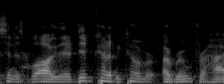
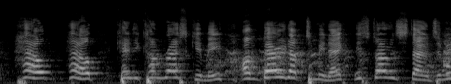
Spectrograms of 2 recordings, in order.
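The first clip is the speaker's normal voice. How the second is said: lightly voiced pleading girl, high; hammed-up cry for help, high; mock damsel; 11 semitones higher, 3 dB louder than usual. Ex-girlfriend phones begging for rescue, high mock plea.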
